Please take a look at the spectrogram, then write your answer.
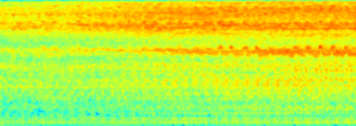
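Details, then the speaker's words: Old Oliver tractor with a Detroit diesel on its first start of a chilly morning: steady high-pitched belt squeal over the engine. It happens for a couple of minutes on every first daily start even after tightening the belt. "Tighten the belt. We've done everything, but the first time you start it up every day, it squeals like that for a couple minutes."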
